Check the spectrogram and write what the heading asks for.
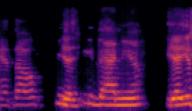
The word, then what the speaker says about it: Idania: Ruth, and I'm sorry if I'm ruining your name, Idania. If I'm pronouncing it wrong, I'm really, really sorry. Could you just tell me how to say it though? Yes. Idania.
